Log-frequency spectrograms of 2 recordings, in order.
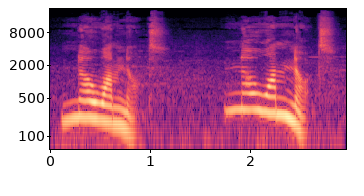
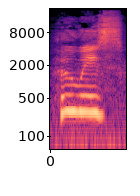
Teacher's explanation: Now, if this word ends in an o or an ooh sound and the next word begins with a vowel sound, we connect them by inserting a w sound. This is because your lips are going o or u o o and oo.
